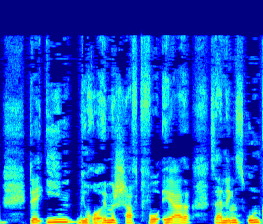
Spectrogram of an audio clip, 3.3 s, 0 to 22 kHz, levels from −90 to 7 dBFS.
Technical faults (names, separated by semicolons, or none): compressed frames skipped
